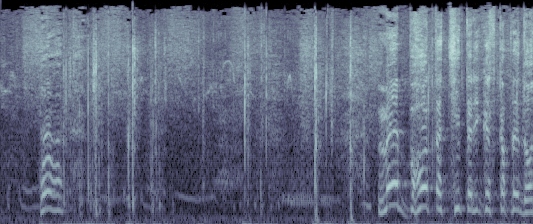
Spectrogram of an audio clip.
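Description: A man speaks loudly and with animation, close by.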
